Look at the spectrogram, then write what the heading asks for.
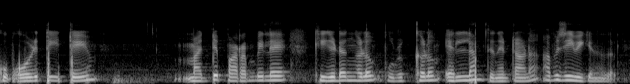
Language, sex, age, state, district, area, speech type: Malayalam, female, 30-45, Kerala, Kottayam, rural, spontaneous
